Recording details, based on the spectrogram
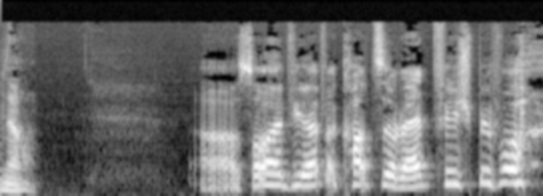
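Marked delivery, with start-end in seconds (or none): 1.8-3.9 put-on German accent, pitched up. Voicing a norwegian in a retold story, in a german accent. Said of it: "I know that's a German accent".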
